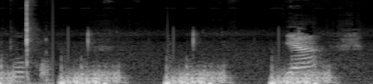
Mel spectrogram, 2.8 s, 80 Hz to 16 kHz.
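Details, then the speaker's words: Six-year-old girl, normal saturation: three heartbeats about 75 a minute with a harsh holosystolic murmur filling systole, heard at the lower left sternal border; ventricular septal defect, likely perimembranous, that did not close. "entre un solo sin tónico para este en el izquierdo abajo también corresponden una comunicación interventricular que no cerró ya la más frecuente la comunicación interventricular peri ven veranos a que a veces tiende a cerrar"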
